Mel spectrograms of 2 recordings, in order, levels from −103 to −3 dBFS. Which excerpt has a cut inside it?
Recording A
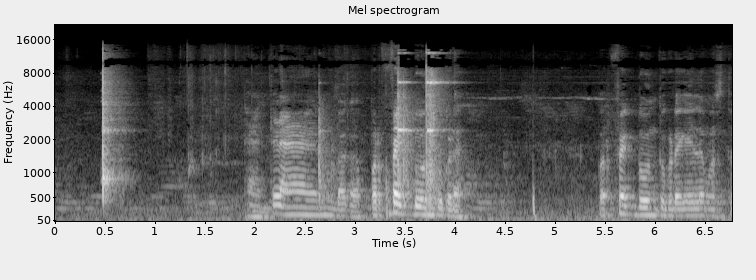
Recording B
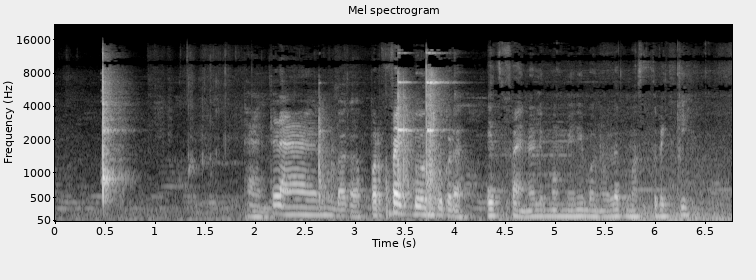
B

